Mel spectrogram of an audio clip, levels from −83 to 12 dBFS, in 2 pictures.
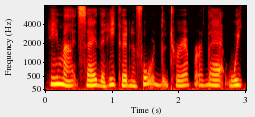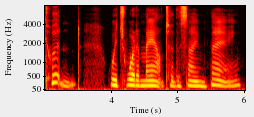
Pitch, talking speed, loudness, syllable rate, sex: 180 Hz, 200 wpm, -19 LUFS, 4.0 syllables/s, female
